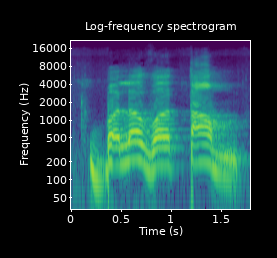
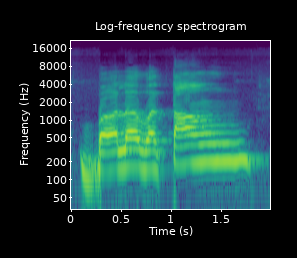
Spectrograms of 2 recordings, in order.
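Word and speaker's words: बलवताम्: अच्छा, बलवताम म आधा, इस तरह से भी उच्चारण सही है और बलवतांग इस तरह से उच्चारण करें तो वो भी सही है।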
